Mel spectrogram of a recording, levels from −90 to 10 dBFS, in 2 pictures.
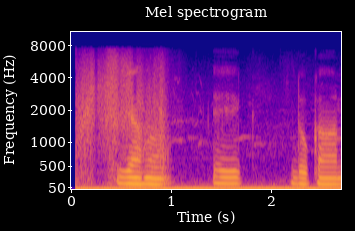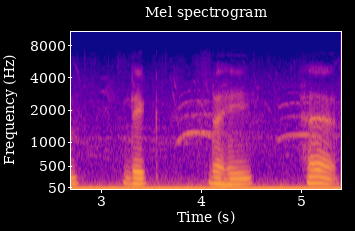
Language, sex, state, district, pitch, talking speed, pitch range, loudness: Hindi, male, Rajasthan, Jaipur, 120 Hz, 65 wpm, 100-130 Hz, -18 LUFS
